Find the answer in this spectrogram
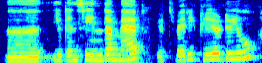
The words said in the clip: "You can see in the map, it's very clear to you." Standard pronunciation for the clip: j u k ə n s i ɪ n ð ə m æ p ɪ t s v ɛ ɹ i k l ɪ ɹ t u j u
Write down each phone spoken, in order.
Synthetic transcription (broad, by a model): j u k ə n s i ɪ n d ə m æ p ɪ t s v ɛ ɹ i k l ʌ ɹ t u j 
